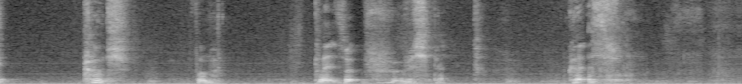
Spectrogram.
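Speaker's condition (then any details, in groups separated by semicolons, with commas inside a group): Cerebral palsy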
